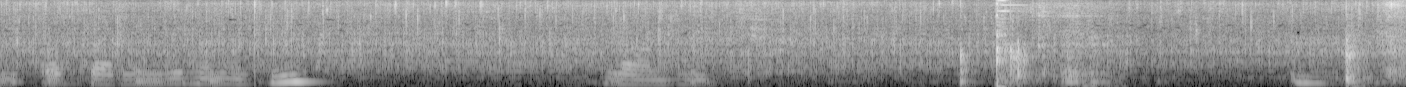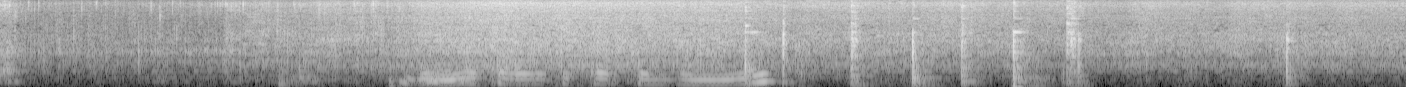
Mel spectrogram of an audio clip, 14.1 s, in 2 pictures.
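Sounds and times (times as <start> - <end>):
spices sizzling in hot oil: 0.0 - 14.0
spatula scraping a pan: 5.0 - 5.6, 10.7 - 13.9.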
